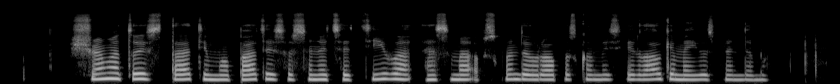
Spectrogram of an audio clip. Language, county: Lithuanian, Klaipėda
